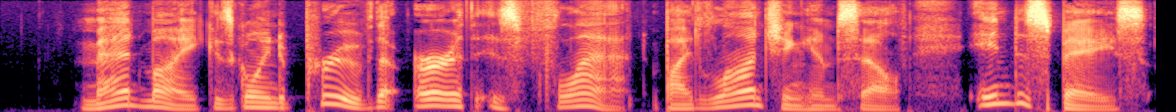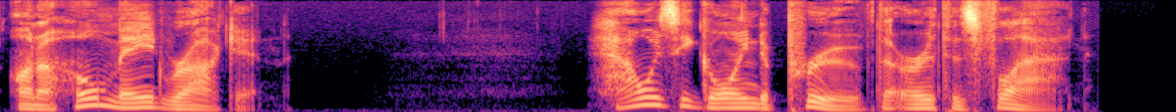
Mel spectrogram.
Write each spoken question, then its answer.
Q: How is he going to prove the Earth is flat?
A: He is going to prove the Earth is flat by launching himself into space on a homemade rocket.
